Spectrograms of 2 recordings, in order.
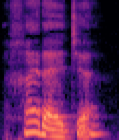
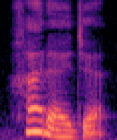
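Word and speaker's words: خرج: And the opposite is kharaja, kharaja, and it means to exit, to go out.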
